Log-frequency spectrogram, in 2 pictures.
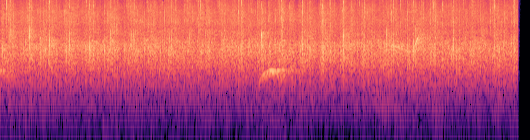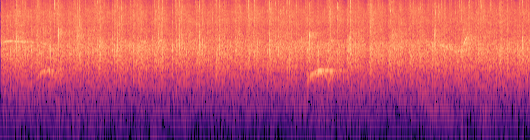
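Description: Crowd applause: dense, steady clapping with a few short cheers or whoops. The same stretch plays twice, with a brief dropout about eight seconds in.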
